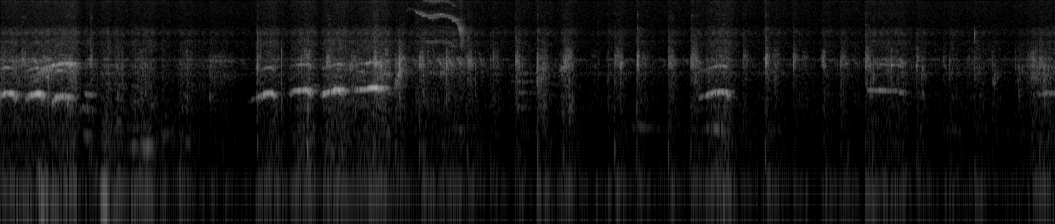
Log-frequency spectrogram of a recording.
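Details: Baby monkey Poo, drinking milk, cries in repeated thin whistled notes, arched and slightly rising, in bursts of three or four with pauses between, and a few quieter whimpers later; a person speaks briefly.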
